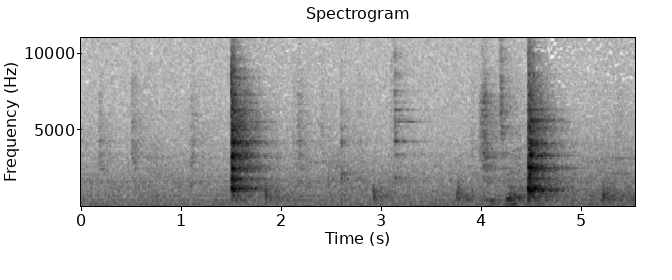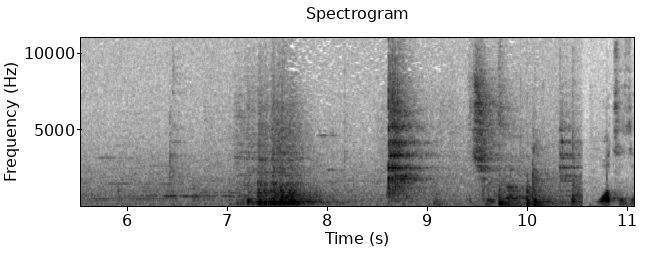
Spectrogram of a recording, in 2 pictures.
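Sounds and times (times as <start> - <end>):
chair moving: 1.9 - 10.5.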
